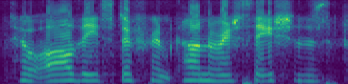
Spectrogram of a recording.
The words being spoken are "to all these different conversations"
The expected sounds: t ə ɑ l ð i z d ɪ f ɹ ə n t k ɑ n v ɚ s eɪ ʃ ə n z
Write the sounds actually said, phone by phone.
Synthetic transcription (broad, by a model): t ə ɑ l ð i z d ɪ f ɹ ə n k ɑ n v ɚ s eɪ ʃ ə n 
